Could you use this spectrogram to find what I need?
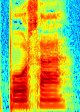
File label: "posa", Apatani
